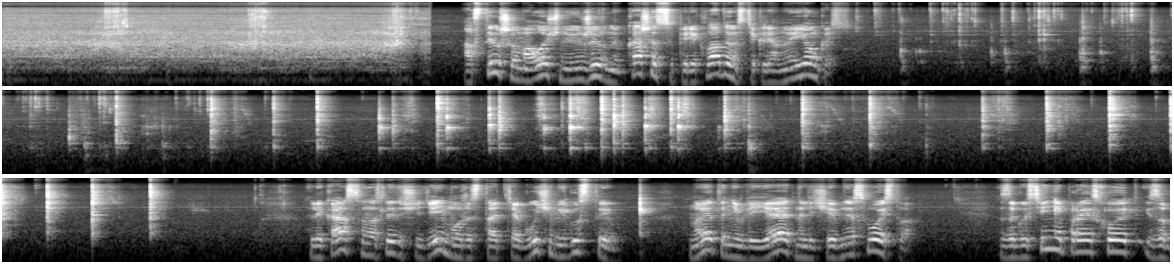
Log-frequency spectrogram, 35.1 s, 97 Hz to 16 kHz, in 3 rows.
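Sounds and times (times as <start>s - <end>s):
spoon scooping thick paste: 21.5s - 23.6s.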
